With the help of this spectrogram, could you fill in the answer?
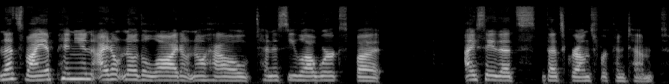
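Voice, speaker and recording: Her tone is bright and sharp, with fairly even intonation. The woman has an American accent. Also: medium pitch for a woman, moderate pace. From upstate New York, US Northeast. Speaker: commentary YouTuber. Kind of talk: livestream commentary reacting to clips. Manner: casual, conversational.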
